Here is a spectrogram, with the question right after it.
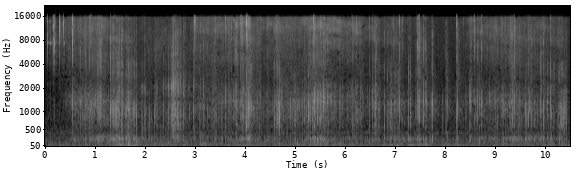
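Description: Long nails tap and scratch the top edge of a flat, rectangular, hollow box covered in glossy croc-embossed faux leather with metal studs. The result is a steady, dense run of crinkly scratching and soft, dry taps that die away instantly, over a low rumbling background.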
